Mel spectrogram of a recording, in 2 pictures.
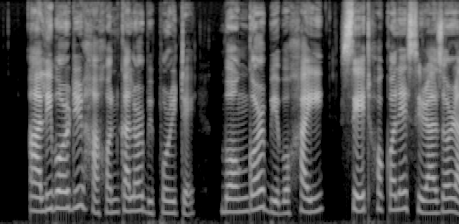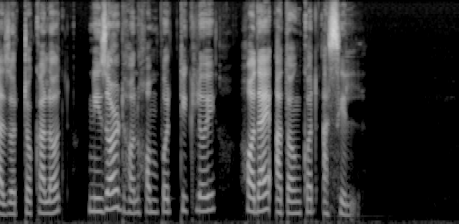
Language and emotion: Assamese, neutral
